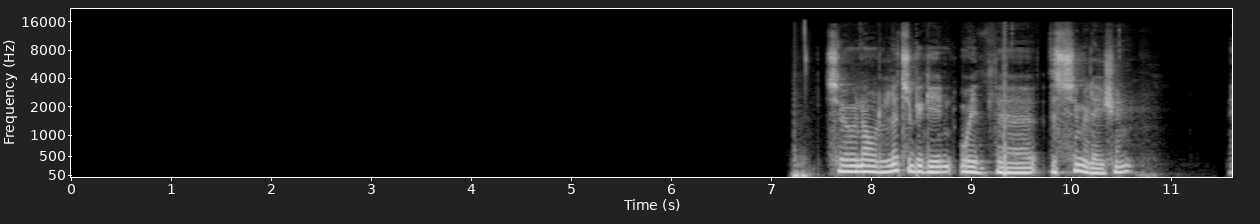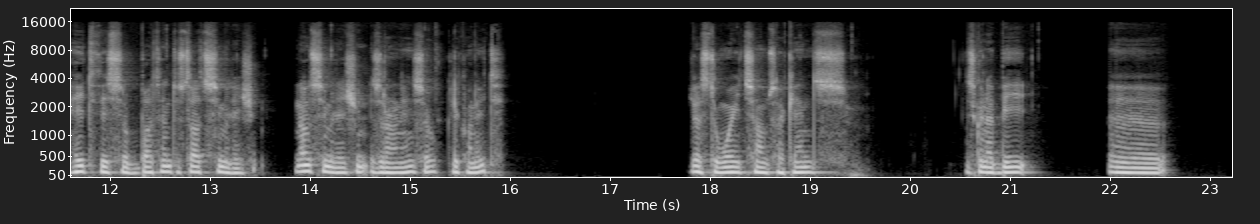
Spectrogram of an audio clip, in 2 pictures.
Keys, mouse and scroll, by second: 4.7 click, 15.3-23.2 drag.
